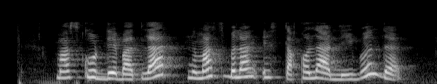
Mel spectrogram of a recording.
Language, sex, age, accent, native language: Uzbek, female, 12-17, Buxoro, Uzbek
